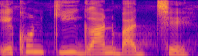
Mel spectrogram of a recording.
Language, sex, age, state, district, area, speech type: Bengali, female, 45-60, West Bengal, Paschim Medinipur, rural, read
